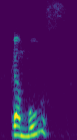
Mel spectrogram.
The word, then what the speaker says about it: Camus: Escreve Camus, mas no francês o U você pode pronunciar I e o S não precisa pronunciar. Então ficaria Albert Camus.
